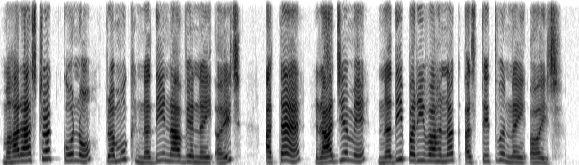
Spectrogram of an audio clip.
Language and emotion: Maithili, neutral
